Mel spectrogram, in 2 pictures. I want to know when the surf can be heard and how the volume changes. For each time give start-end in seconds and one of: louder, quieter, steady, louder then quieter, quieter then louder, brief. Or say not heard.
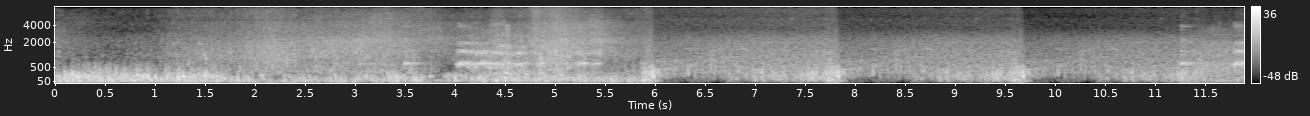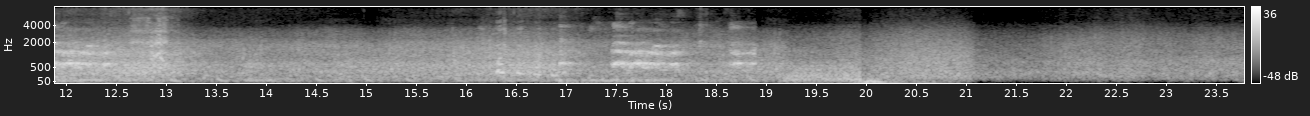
0.0-23.7 quieter.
